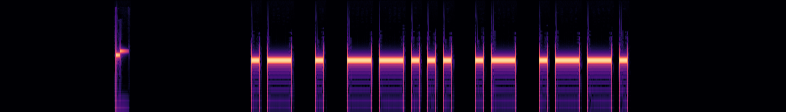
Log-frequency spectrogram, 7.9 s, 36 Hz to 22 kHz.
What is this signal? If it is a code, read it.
Morse code, heard as a keyed tone, about 15 wpm, 700 Hz. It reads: AE7AP
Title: NA SOTA Activator Callsigns 15wpm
